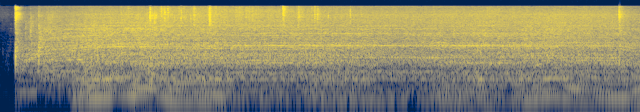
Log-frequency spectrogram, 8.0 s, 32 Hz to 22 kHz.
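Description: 1971 Hoover Junior 1354A upright vacuum cleaner switched on, its motor whine rising to speed just after the start and then running steadily as it is pushed over a dirt-strewn carpet. A few sharp ticks sound over the running motor.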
